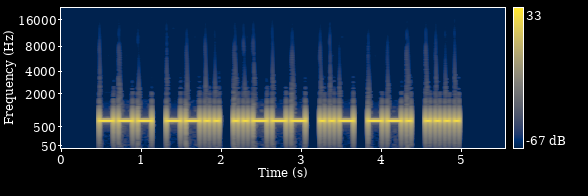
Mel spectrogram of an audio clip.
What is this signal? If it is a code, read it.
Morse code, heard as a keyed tone, about 21 wpm, 700 Hz. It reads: OZ2UGH
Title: DXCC-100 Call Signs - 6 Characters - Repeated 3x - 20wpm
